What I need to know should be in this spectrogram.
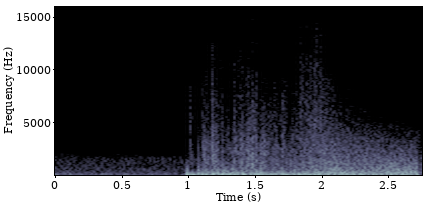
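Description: A shell explodes with a loud, rumbling boom.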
